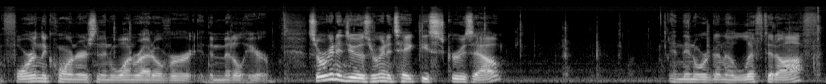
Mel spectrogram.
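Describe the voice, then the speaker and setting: A middle-aged man giving a casual hands-on tutorial, explaining in a halting way as he works with his hands. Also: mid-range voice. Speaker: presenter demonstrating cassette disassembly.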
